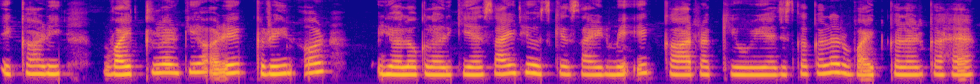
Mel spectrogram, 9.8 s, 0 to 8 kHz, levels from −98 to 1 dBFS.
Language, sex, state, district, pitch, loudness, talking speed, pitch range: Hindi, female, Jharkhand, Palamu, 245 Hz, -18 LUFS, 170 wpm, 230-270 Hz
